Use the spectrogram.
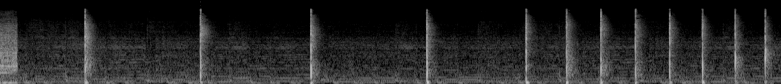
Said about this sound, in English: That is a slow clap for your Houston Rockets, who are on to the NBA Cup semifinals in Oklahoma City against the Thunder on Saturday night after a fun 91-90 victory over the Golden State Warriors to finally beat them after 15 straight losses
